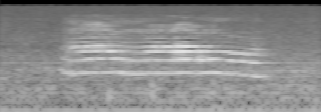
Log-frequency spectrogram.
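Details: Drawn-out yowl from a Lynx Point Siamese cat having a meltdown hours after her bath, one sustained harmonic-rich wail of about a second and a half that swells in the middle and then sags in pitch at the end.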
